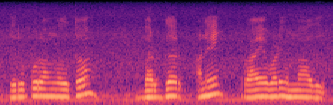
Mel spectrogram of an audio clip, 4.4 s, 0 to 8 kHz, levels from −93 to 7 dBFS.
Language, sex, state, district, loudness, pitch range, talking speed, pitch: Telugu, male, Telangana, Mahabubabad, -15 LUFS, 150-175 Hz, 80 wpm, 155 Hz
